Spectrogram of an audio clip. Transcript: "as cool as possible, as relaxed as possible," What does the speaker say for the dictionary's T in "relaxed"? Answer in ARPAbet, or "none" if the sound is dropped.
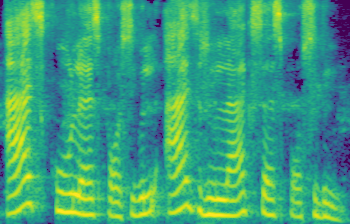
none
